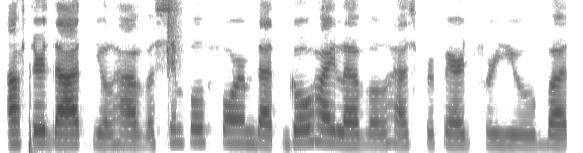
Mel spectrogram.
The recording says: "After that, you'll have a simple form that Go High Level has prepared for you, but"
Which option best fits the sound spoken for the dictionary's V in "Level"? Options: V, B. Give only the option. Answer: V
